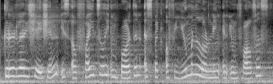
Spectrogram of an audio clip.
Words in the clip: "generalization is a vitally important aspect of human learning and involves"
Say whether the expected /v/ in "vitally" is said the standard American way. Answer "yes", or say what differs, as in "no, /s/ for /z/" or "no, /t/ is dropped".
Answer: no, /f/ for /v/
